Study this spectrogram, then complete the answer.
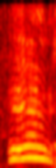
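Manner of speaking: loud high woo of joy; excited whoop. Real, not acted. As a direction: whoop with delight. Fish hooked, cheering on camera.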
